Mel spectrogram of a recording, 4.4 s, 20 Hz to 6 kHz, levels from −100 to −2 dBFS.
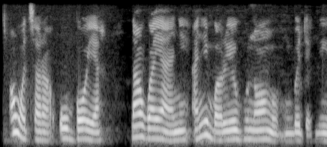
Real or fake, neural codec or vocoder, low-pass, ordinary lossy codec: real; none; 5.4 kHz; none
